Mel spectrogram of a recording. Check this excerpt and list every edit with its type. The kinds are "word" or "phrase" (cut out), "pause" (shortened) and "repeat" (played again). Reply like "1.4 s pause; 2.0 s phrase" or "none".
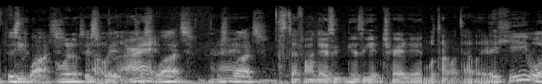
4.2 s phrase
